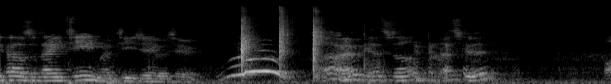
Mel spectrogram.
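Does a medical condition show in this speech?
No.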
